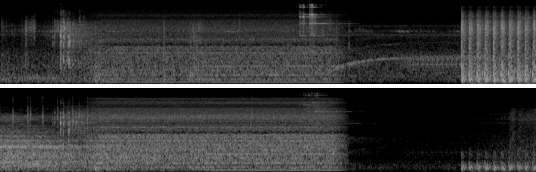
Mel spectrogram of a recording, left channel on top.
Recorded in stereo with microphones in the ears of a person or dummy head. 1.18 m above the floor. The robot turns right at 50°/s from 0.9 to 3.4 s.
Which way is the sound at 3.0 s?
60° left (ahead or behind).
